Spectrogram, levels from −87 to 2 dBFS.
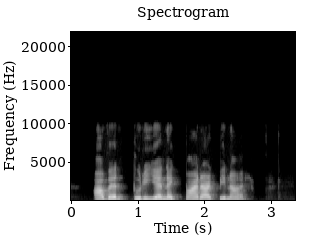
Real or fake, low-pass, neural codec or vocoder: fake; 9.9 kHz; autoencoder, 22.05 kHz, a latent of 192 numbers a frame, VITS, trained on one speaker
